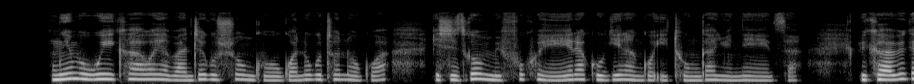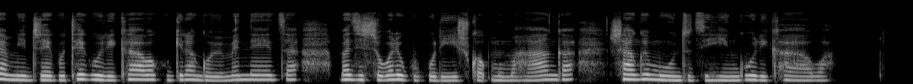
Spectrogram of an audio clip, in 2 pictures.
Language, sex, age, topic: Rundi, female, 18-24, agriculture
